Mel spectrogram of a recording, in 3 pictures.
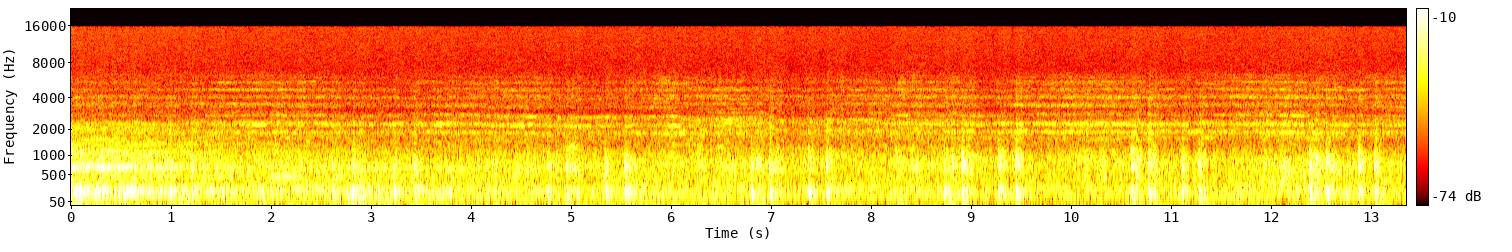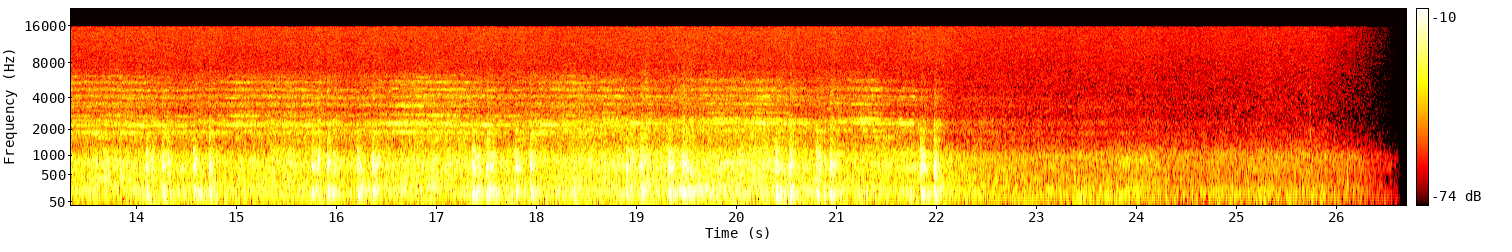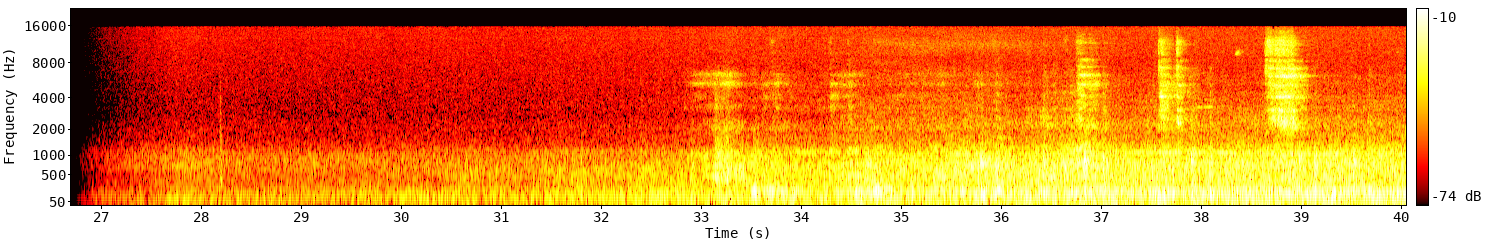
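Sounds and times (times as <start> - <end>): faint high whine: 0.0 - 5.2
train wheels clicking over rail joints: 0.0 - 21.1, 32.9 - 40.0
train rolling rumble: 0.0 - 22.3, 32.6 - 40.0.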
